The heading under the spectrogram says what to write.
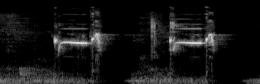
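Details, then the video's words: Two loud prinia phrases, each a flat sustained whistle framed by sharp chirps and a closing buzzy note, about a second apart, with low murmuring noise in the background; the song is used to lure wild birds. "suara burunh perenjak (si burung imut bersuara keras)"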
